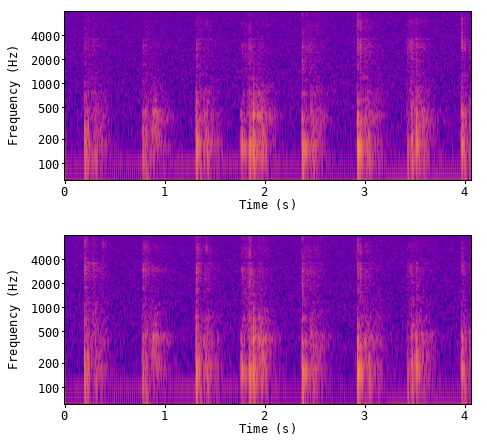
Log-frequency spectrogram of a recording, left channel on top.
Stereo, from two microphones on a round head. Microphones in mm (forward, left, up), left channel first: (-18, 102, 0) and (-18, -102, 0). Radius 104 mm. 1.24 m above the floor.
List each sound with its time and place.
0.2 s footsteps: 55° right (ahead or behind), 2 m; by 4.1 s 25° left (ahead or behind), 2 m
